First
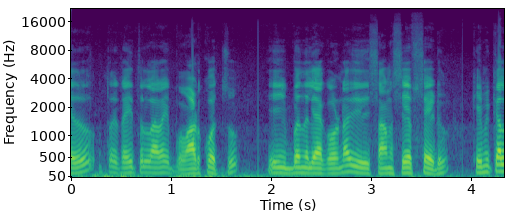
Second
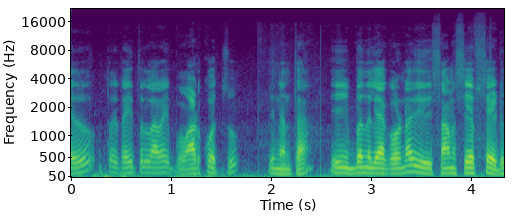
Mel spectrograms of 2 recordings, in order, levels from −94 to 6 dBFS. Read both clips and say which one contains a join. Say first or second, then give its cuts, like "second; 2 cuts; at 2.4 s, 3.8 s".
first; 1 cut; at 1.9 s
